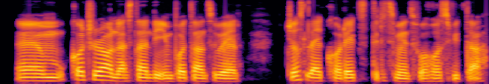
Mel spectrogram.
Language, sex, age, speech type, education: Nigerian Pidgin, male, 15-29, spontaneous, secondary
